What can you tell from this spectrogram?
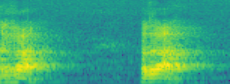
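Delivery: गा with a gargled, rubbing throat sound, not a hard g; soft throaty g. Shown as a demonstration. Teacher explaining the dotted letter, gargled गा. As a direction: let गा rub softly in the throat. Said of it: "नीचे बिंदी रख दी गई है".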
